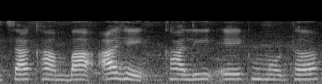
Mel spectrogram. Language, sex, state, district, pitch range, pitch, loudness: Marathi, female, Maharashtra, Dhule, 225-245 Hz, 235 Hz, -18 LUFS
